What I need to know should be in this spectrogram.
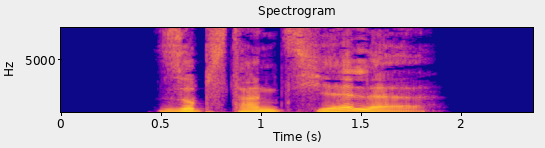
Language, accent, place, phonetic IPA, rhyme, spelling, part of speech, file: German, Germany, Berlin, [zʊpstanˈt͡si̯ɛlə], -ɛlə, substantielle, adjective, De-substantielle.ogg
- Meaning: inflection of substantiell: 1. strong/mixed nominative/accusative feminine singular 2. strong nominative/accusative plural 3. weak nominative all-gender singular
